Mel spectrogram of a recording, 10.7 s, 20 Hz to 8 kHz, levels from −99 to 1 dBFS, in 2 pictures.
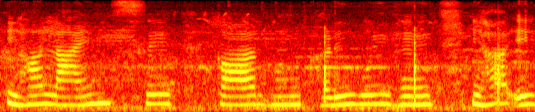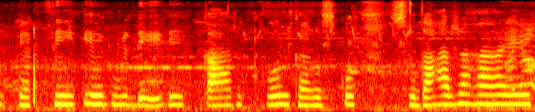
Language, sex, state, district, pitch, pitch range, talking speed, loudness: Hindi, female, Maharashtra, Chandrapur, 230 Hz, 220-240 Hz, 90 wpm, -22 LUFS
